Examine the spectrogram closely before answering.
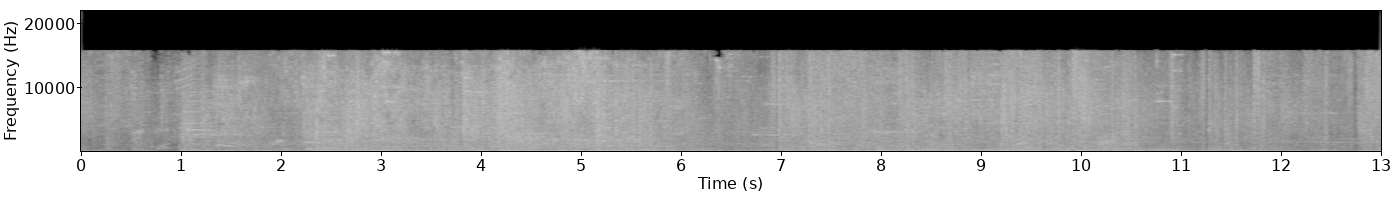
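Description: Spell effects crackle and burst as game characters fight.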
